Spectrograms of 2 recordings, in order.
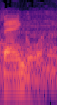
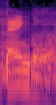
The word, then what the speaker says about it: Bangor: it itself is like 4 hours from like Banger main you know or Bangor or however you're supposed to pronounce that it's actually pronounced Bangor bang Bangor bang Bangor well I'm looking at a I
